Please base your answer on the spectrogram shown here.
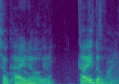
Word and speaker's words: Hokkaido: I like how they they like properly pronounce Hokkaido, you know.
